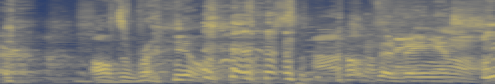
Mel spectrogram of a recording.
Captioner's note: in French accent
